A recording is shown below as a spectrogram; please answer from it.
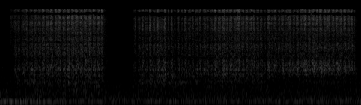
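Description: A green felt-tip marker rubs steadily across the thin paper page of an open coloring book resting on a glass table while colouring. A bright, hissy scratching rasp runs for about a second and a half, stops briefly, then resumes and continues steadily to the end.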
